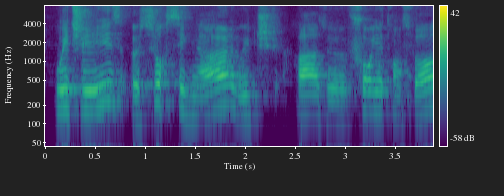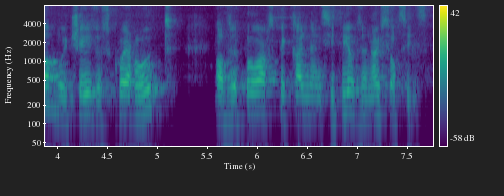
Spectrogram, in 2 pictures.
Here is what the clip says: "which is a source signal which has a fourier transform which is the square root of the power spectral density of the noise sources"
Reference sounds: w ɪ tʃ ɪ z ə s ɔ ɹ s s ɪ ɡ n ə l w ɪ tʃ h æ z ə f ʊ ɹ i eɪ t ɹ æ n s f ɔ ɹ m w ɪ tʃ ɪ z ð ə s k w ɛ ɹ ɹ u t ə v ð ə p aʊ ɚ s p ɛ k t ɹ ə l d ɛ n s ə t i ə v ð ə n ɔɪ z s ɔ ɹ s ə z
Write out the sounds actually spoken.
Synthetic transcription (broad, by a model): w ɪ tʃ ɪ z ə s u ɹ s s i ɡ n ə l w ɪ tʃ h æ z ə f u ɹ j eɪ t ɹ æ s f ɔ ɹ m w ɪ tʃ ɪ z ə s k w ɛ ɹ ɹ u t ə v ð ə p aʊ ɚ s p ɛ k t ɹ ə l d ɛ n s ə t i ə v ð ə n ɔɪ s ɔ ɹ s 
